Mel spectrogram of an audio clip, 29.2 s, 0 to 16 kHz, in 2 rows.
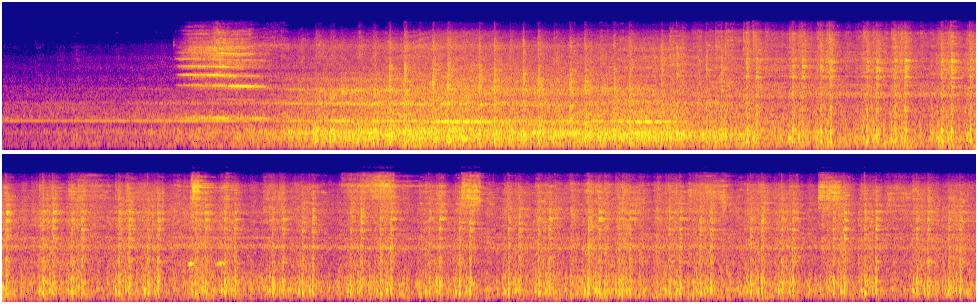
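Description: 2ES5K "Ermak" electric locomotives approaching and passing with a heavy freight train. A short horn blast sounds about three seconds in, as a greeting from the crew. Then comes the rumble of the passing train and a steady clickety-clack of the wagons' wheels over the rail joints.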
